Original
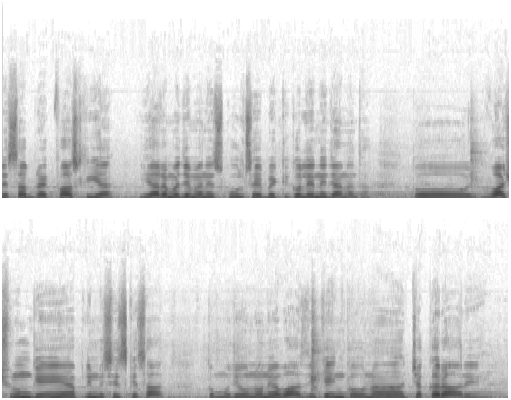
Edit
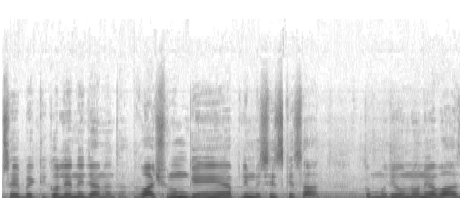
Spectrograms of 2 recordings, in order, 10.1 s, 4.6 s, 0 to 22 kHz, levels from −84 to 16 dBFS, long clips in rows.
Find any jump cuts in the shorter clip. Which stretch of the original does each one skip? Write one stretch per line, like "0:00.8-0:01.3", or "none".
0:03.7-0:04.8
